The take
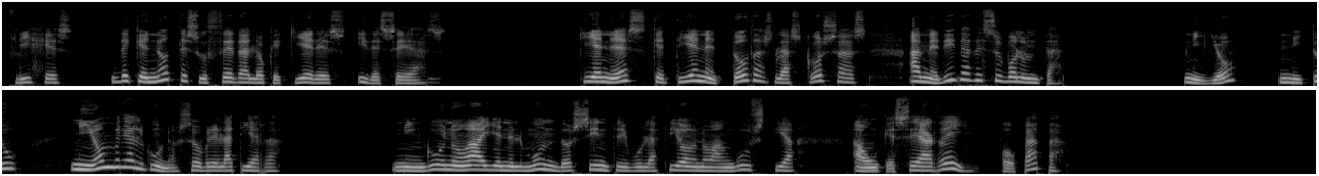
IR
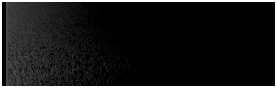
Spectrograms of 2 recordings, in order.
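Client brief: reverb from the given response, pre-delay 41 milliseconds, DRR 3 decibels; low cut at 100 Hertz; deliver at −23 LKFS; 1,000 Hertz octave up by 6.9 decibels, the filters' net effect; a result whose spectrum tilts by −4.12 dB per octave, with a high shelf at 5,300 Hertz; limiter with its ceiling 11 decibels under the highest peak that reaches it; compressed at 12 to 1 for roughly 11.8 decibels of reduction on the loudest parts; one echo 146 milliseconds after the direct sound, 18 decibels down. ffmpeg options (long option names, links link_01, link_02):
-filter_complex "[0:a]highpass=100,equalizer=frequency=1000:width_type=o:gain=8.5,highshelf=frequency=5300:gain=4.5,acompressor=threshold=-28dB:ratio=12,alimiter=level_in=1dB:limit=-24dB:level=0:latency=1,volume=-1dB,aecho=1:1:146:0.126,asplit=2[link_01][link_02];[1:a]atrim=start_sample=2205,adelay=41[link_03];[link_02][link_03]afir=irnorm=-1:irlink=0,volume=-10dB[link_04];[link_01][link_04]amix=inputs=2:normalize=0,volume=11dB"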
